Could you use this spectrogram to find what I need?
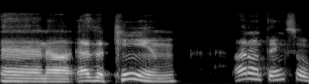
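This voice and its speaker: A man with a Pakistani accent and a fairly high pitch. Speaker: beatball player. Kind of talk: casual chat.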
